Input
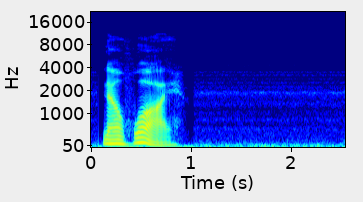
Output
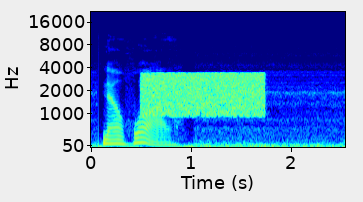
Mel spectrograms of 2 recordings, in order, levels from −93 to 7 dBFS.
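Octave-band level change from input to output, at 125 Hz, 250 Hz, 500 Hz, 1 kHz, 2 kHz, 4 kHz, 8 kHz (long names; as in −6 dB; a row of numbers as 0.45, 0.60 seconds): −6.5 dB, −7.0 dB, −8.5 dB, −1.5 dB, +10.0 dB, +20.5 dB, can't be measured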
